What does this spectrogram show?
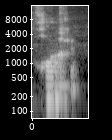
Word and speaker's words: Jorge: It's I don't know where you're from, but at least in Spain it's Jorge. So for everyone who doesn't know how to pronounce his name, it's Jorge.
